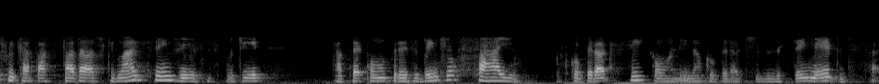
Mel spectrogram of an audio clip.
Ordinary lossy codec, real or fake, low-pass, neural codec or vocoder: none; fake; 3.6 kHz; codec, 32 kHz, 1.9 kbps, SNAC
